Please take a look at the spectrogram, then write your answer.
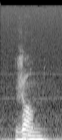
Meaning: young
- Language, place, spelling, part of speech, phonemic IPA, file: Jèrriais, Jersey, janne, adjective, /ʒɑ̃n/, Jer-janne.ogg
